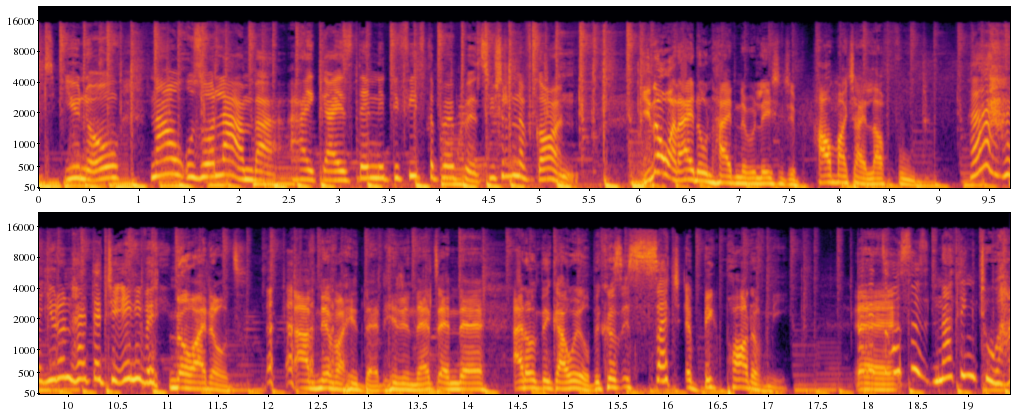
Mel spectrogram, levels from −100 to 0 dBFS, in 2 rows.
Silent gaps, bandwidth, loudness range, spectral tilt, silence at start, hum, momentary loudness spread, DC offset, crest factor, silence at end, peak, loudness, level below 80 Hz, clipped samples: none; 16 kHz; 2 LU; -5 dB/octave; 0 s; none; 6 LU; under 0.1%; 8 dB; 0 s; -6 dBFS; -15 LUFS; -24 dBFS; under 0.1%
